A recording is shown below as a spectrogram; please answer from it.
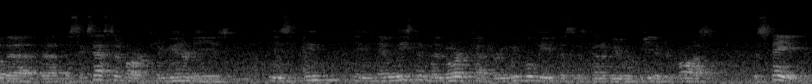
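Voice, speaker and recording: Higher-voiced man presenting in an echoey hall. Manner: conversational, with frequent hesitations and repeated words. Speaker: college president. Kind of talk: public presentation to an audience. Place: large echoing room at a conference. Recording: echoey hall, distant mic, noisy.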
